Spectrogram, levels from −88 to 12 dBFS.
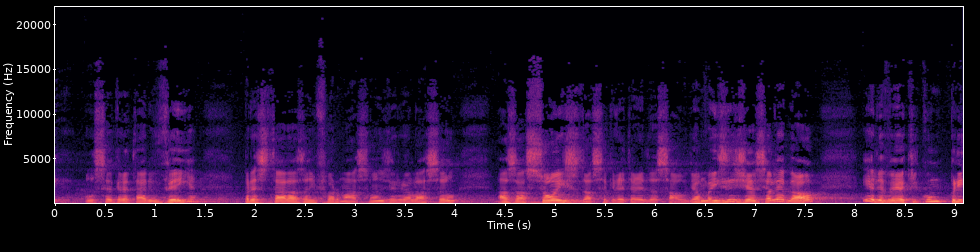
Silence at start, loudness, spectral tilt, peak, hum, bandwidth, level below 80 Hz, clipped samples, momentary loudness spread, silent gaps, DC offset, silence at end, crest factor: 0 s; -20 LUFS; -6 dB/octave; -2 dBFS; none; 16 kHz; -52 dBFS; under 0.1%; 9 LU; none; under 0.1%; 0 s; 18 dB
